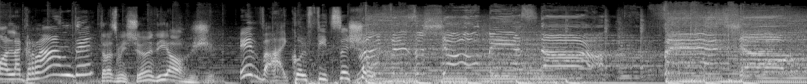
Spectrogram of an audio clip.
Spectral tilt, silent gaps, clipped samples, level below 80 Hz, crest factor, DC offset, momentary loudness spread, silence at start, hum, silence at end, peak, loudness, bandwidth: -3.5 dB/octave; none; under 0.1%; -20 dBFS; 12 dB; under 0.1%; 5 LU; 0 s; none; 0 s; 0 dBFS; -12 LUFS; over 20 kHz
